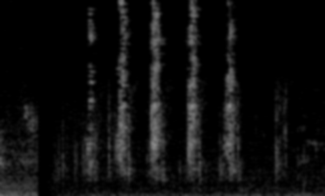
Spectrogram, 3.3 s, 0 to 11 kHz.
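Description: A ratchet spins BMW M52 cylinder head stud nuts down by hand: a run of close, crisp clicking bursts in quick succession after a brief silent gap, with no talking.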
